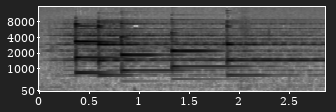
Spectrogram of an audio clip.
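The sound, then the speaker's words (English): A Nokia mobile phone ringtone plays a short melody of bright, electronic beeping notes, three quick tones then a few spaced ones, clear with no voices. “Nokia.”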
